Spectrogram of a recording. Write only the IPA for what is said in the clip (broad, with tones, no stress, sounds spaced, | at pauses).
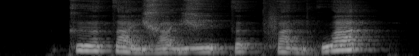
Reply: k ɨ˧ ə̯ t̪ a˧˩ j ɣ a̰˧˨ j ɣ i˧˩ t̪ ə˨˩ t̚ f a˧˩ n k w a˦˥ t̚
